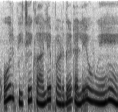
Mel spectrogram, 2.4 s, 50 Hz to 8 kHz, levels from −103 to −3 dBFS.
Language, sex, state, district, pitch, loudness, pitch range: Hindi, female, Madhya Pradesh, Bhopal, 245 Hz, -11 LUFS, 210-275 Hz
